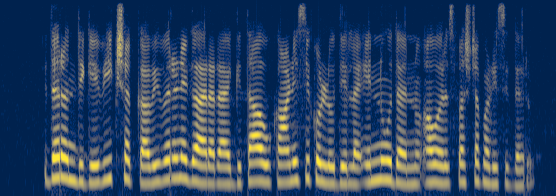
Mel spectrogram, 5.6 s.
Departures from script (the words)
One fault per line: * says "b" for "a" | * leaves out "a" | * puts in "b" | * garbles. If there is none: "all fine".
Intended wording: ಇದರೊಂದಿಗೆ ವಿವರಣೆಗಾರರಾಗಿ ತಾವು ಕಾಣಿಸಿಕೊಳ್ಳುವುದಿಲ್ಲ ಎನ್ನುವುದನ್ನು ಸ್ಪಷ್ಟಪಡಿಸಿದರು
* puts in "ವೀಕ್ಷಕ"
* puts in "ಅವರು"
